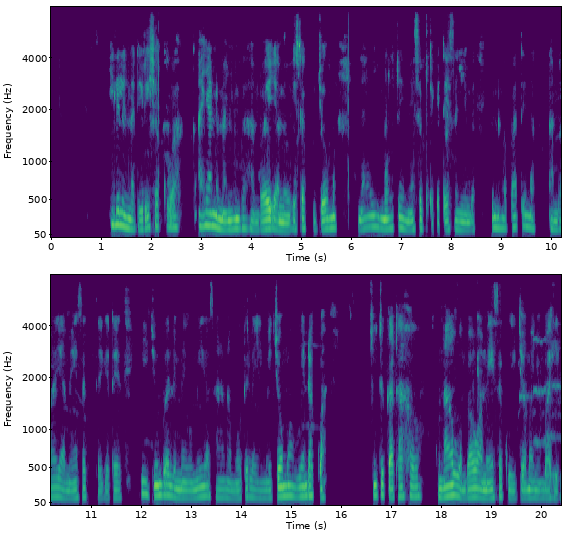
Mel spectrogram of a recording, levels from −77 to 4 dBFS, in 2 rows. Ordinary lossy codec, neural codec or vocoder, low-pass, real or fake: AAC, 48 kbps; none; 7.2 kHz; real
